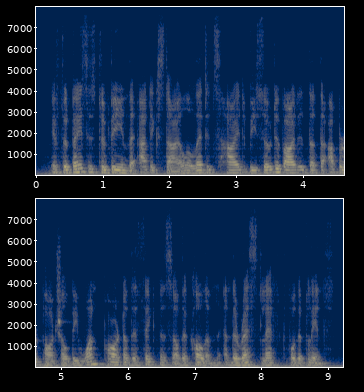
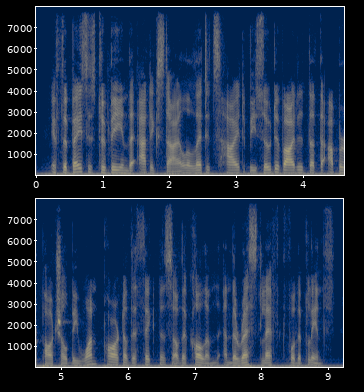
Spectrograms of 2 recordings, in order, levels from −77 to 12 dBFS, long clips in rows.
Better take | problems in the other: second | room echo; dies away in 0.4 s

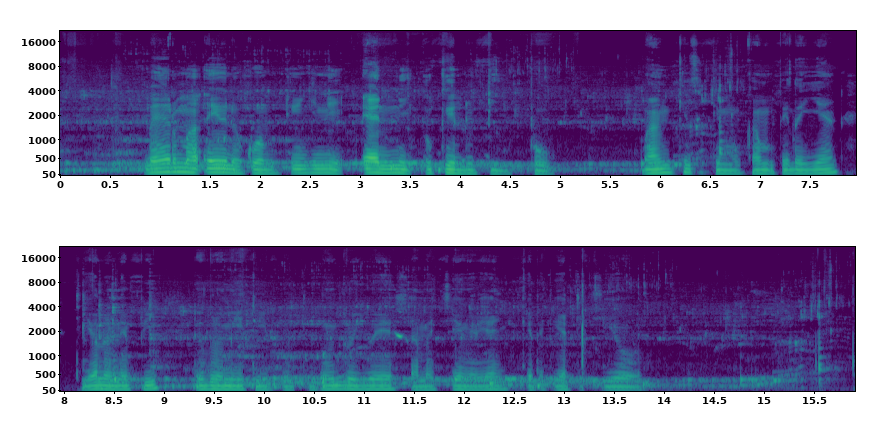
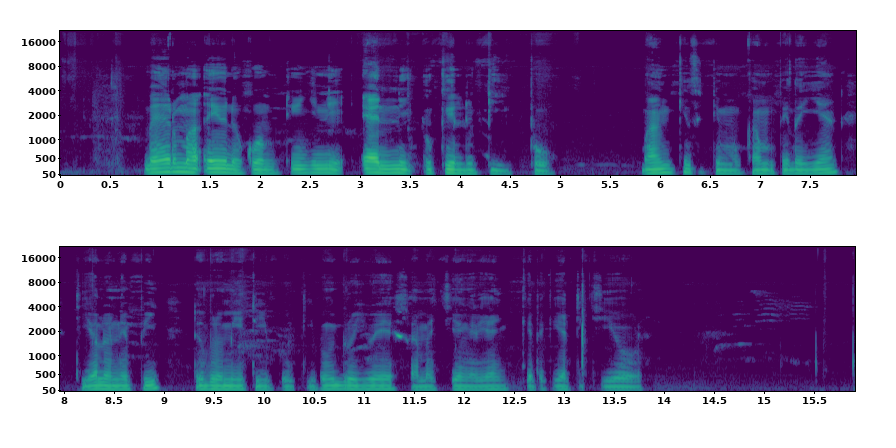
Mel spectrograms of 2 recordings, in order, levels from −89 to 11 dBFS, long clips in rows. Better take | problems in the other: second | background sound (Liquid); 12 dB below the speech

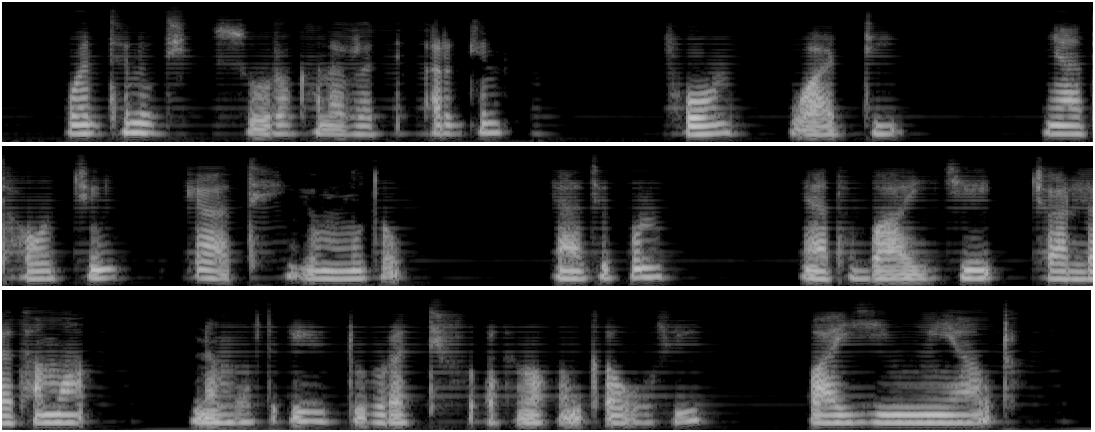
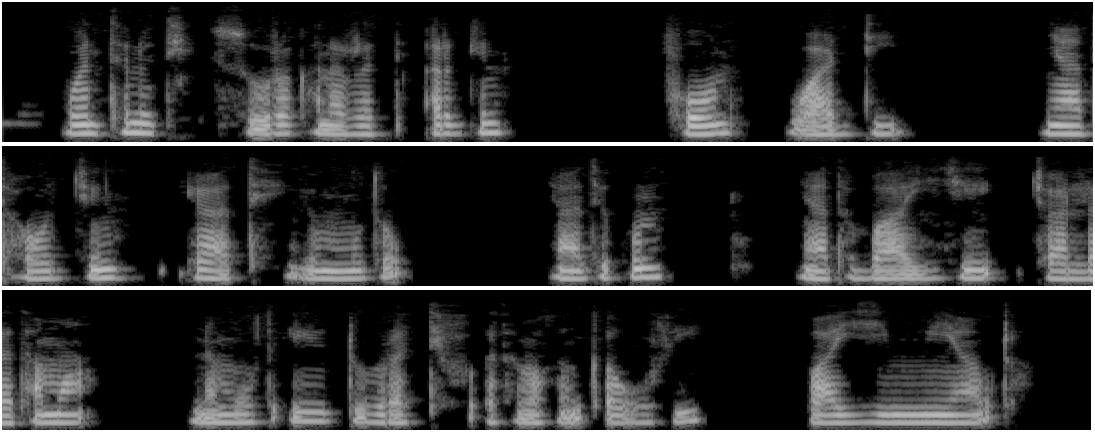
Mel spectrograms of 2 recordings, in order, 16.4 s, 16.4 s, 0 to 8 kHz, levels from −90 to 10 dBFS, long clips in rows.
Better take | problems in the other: second | noise reduction (neural mask model DeepFilterNet 3)

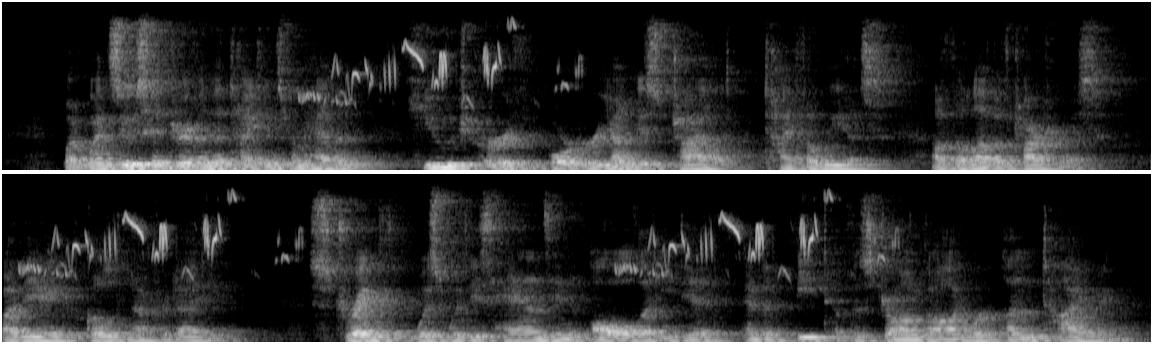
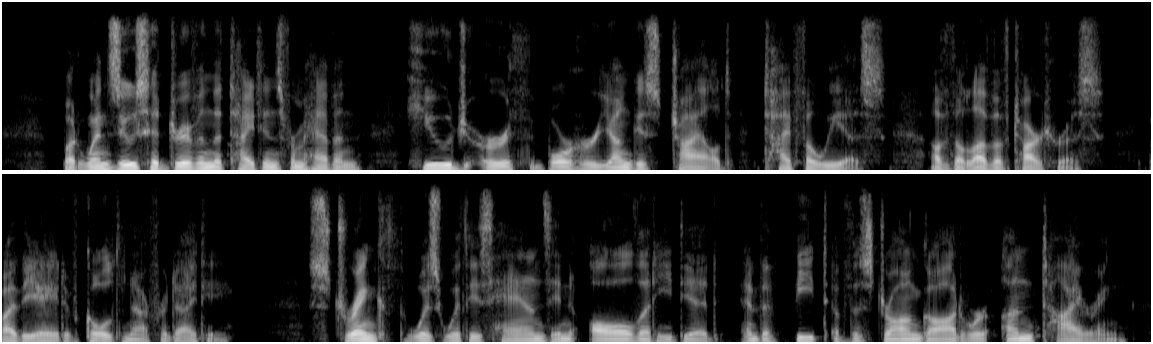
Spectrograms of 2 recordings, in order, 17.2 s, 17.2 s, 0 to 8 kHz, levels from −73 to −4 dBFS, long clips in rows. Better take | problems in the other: second | background sound (Bird); 10 dB below the speech // room echo; dies away in 0.9 s

